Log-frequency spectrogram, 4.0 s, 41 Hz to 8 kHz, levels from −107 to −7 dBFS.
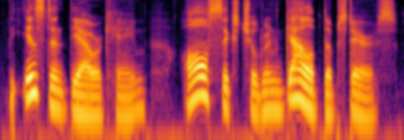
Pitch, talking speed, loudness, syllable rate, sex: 135 Hz, 165 wpm, -18 LUFS, 4.3 syllables/s, male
